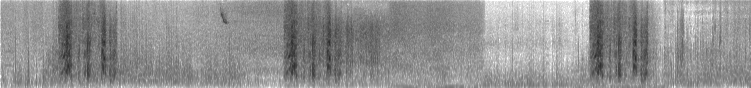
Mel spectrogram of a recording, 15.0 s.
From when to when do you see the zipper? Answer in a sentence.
The zipper can be heard from 1.1 to 2.4 s, from 5.7 to 6.8 s and from 11.8 to 13.1 s.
